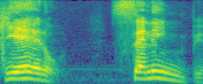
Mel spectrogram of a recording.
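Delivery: passionate, heartfelt delivery, full of feeling. Showing how Jesus's words can be interpreted, said passionate, full of feeling. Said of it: "estoy afirmando que Jesús dijo eso con pasión".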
